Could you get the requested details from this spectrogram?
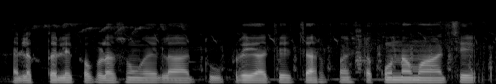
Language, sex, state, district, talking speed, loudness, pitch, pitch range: Halbi, male, Chhattisgarh, Bastar, 180 wpm, -32 LUFS, 100 Hz, 100-105 Hz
